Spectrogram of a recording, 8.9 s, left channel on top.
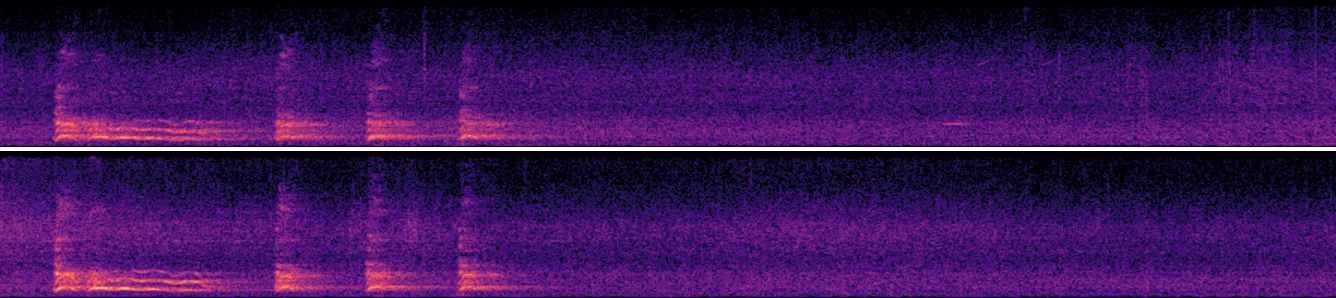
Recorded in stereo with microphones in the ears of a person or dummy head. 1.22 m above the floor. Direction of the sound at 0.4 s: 70° right (ahead or behind).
